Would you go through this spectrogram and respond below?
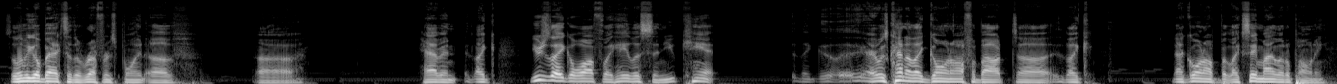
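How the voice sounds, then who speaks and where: A man's voice: mid-range voice, animated, normal speed, long pauses, a little mellow, no echo, clean studio sound, faint music behind. A man hosting an unscripted podcast, talking casually in a rambling, opinionated way. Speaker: podcast host.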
